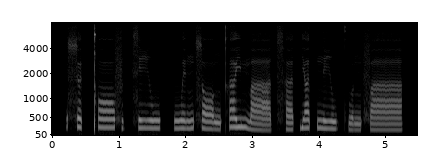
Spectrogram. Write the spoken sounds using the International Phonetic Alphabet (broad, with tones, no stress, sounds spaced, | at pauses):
s ɵ˧ t̚ kʰ ɔː˧ f ɪ˨ k̚ s iː˧ w | w ɪ˨˥ ŋ s ɔː˨˩ ŋ kʰ ɐ˥ j m aː˨˩ t͡sʰ ɐ˨˥ t̚ j ɐ˥ t̚ n̪ iː˧ w kʷʰ ɐ˨ ŋ f aː˧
